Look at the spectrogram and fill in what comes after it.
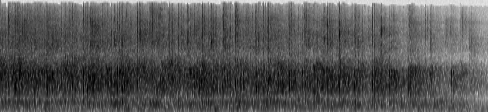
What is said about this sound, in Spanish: Así que, ¿por qué no le damos un fuerte aplauso a todos nuestros nuevos miembros?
